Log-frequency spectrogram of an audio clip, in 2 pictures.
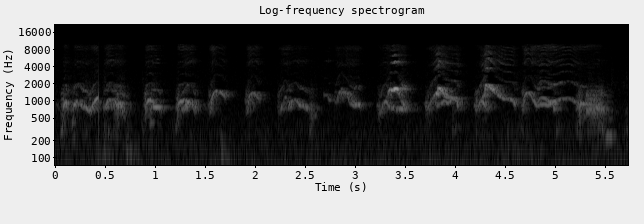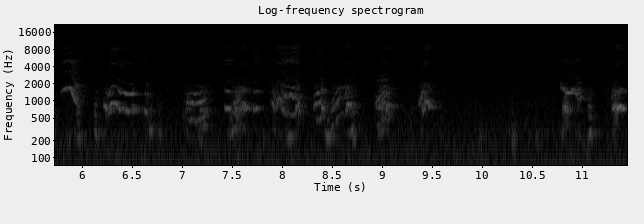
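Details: Entlebucher Mountain Dog puppies, 21 days old, from a litter born 26 September 2015, being very noisy indoors: a busy chorus of high, wavering squeals and whines, overlapping and repeated more than twice a second, fading toward the end.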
